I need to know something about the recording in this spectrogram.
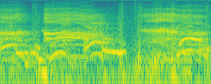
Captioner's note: gasping; crow cawing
